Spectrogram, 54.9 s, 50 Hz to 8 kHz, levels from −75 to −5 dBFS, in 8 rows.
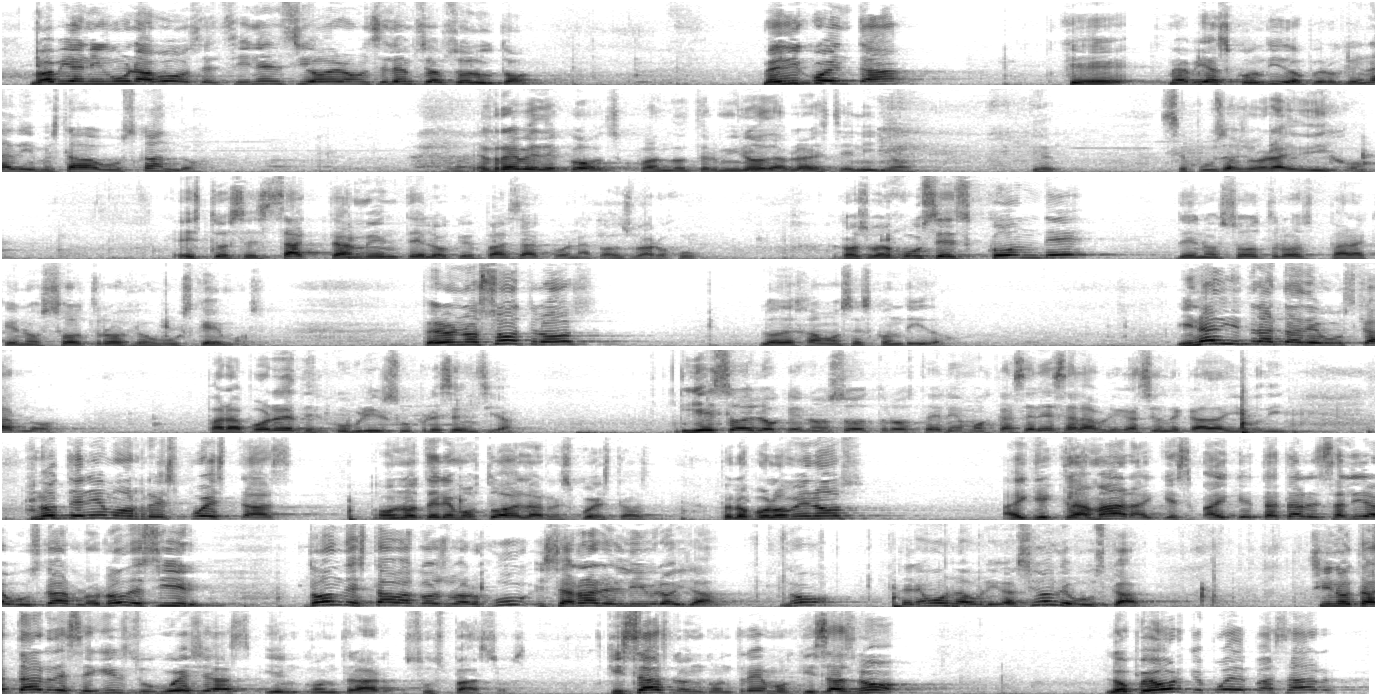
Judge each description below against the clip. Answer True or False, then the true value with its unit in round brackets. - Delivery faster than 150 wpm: True (165 wpm)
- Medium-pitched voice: True (160 Hz)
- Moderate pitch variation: False (8.2 semitones)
